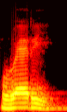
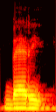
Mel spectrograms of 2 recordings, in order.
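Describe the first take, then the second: First: The word starts with a v sound. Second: The word starts with a b sound. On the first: The speaker calls it right. "वेरी वेरी यानी कि वे आना चाहिए" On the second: The speaker calls it wrong. "बैरी बैरी ऐसे नहीं बोलना"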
